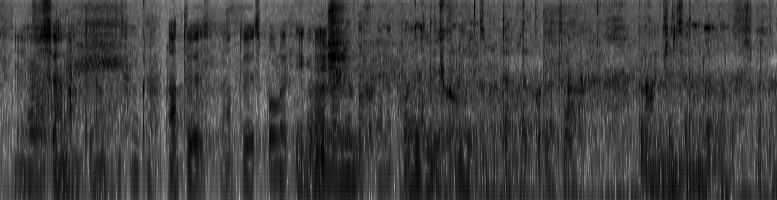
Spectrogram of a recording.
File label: dialog; Mafie 1 cz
